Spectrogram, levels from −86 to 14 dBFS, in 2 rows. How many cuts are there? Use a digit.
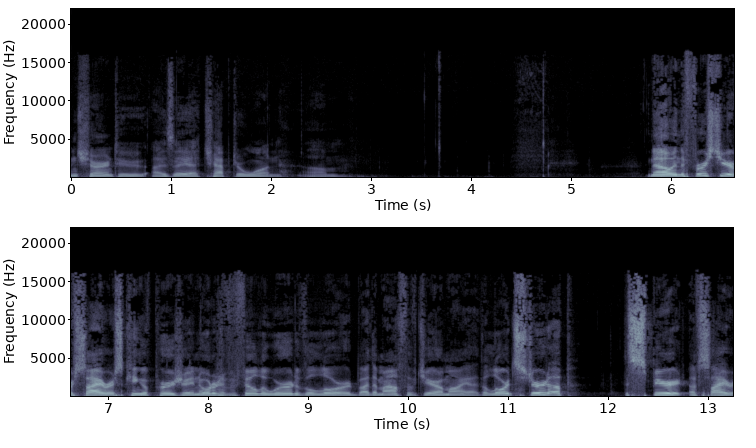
0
